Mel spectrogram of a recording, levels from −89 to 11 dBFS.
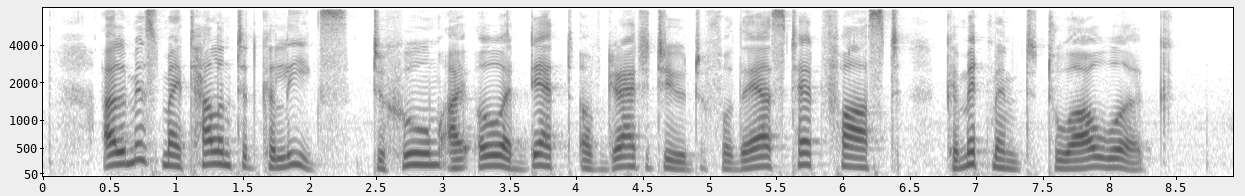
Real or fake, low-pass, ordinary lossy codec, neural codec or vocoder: real; none; none; none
